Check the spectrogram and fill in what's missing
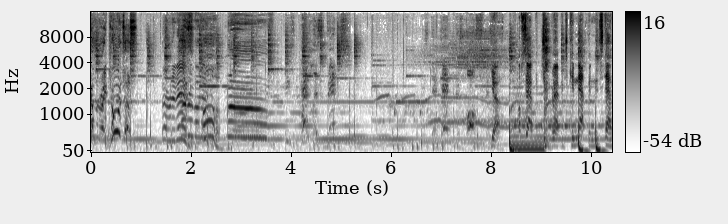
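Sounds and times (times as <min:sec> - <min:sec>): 
horse hooves clopping: 0:00.0 - 0:10.4
speech: 0:00.2 - 0:02.7, 0:08.0 - 0:10.4.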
